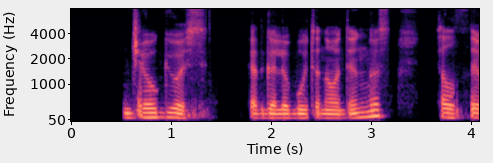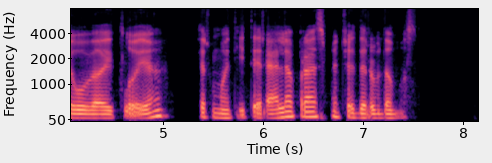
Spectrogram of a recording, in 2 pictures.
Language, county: Lithuanian, Tauragė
